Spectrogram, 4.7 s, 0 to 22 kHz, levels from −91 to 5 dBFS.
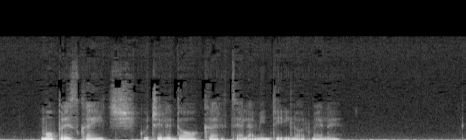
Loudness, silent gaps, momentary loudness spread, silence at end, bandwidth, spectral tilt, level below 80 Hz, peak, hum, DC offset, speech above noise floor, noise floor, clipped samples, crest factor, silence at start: -15 LUFS; none; 10 LU; 0 s; 11.5 kHz; -7.5 dB/octave; -28 dBFS; 0 dBFS; none; under 0.1%; 22 dB; -35 dBFS; under 0.1%; 16 dB; 0 s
